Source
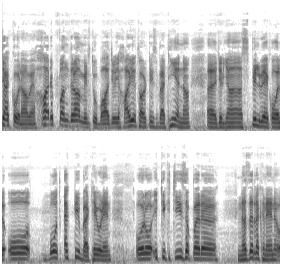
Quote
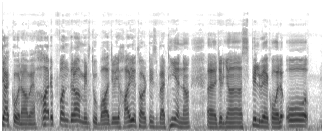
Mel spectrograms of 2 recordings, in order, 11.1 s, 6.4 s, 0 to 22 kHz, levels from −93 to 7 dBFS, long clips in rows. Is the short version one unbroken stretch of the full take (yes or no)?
yes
